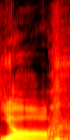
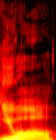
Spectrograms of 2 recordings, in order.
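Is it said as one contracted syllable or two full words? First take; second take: one syllable; two words. First: It is said as one contracted syllable. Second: It is said as two separate full words. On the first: "It doesn't sound right when I say y'all" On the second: "It doesn't even sound right when you say you all"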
